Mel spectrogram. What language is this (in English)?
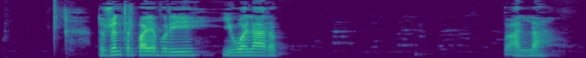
Pashto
